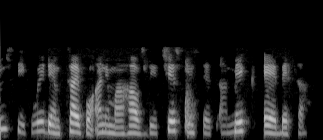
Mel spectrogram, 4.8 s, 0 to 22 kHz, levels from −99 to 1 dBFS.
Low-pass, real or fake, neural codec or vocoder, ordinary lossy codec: 5.4 kHz; real; none; MP3, 48 kbps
